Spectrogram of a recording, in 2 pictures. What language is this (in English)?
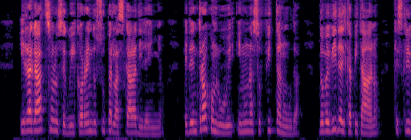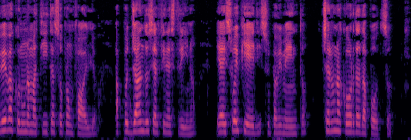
Italian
